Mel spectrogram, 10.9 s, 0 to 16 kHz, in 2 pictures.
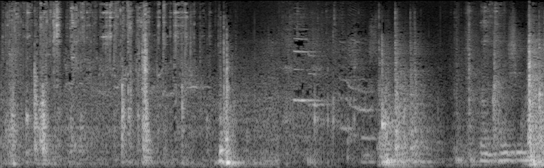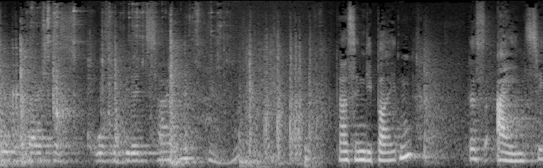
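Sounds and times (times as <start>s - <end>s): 
keys jangling and clinking: 0.0s - 2.3s, 4.6s - 7.8s
door being handled: 0.0s - 8.8s
speech: 5.0s - 8.2s, 8.8s - 10.8s.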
